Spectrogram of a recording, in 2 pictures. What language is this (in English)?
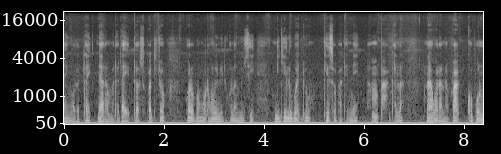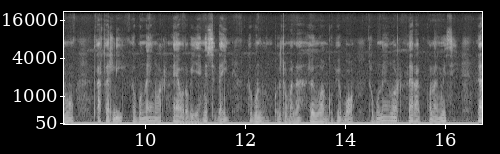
Masai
